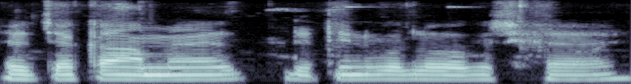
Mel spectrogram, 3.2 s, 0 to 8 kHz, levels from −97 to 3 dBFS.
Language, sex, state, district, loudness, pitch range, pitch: Maithili, male, Bihar, Saharsa, -17 LUFS, 115-120 Hz, 120 Hz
